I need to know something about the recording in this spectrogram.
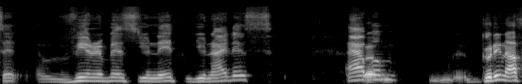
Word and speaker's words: Viribus Unitis: Has I personally was really diving into the I'm gonna mispronounce it Viribus Unitis Uh, album. Good enough. Like we would say with the Austrian or the German pronunciation, we would say Viribus Unitis, but I guess with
